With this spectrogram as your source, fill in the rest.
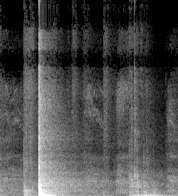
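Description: Closet doors in a new Pulte home in Queen Creek, Arizona, slide and bang as one is pulled open with a sharp knock, then a softer rumble as another door moves, close and fairly loud.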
